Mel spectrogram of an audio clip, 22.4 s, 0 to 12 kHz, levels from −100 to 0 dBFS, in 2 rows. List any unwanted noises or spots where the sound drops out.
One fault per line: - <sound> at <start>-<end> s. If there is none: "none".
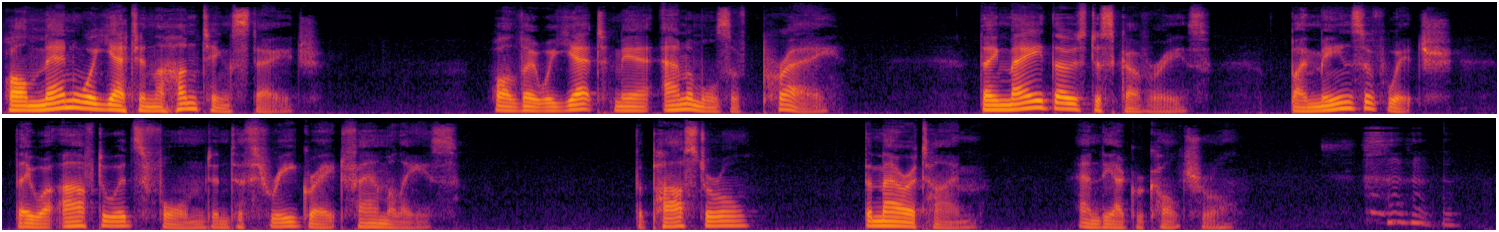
- laugh at 21.1-22.2 s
